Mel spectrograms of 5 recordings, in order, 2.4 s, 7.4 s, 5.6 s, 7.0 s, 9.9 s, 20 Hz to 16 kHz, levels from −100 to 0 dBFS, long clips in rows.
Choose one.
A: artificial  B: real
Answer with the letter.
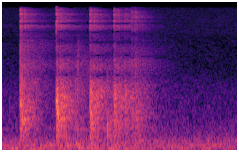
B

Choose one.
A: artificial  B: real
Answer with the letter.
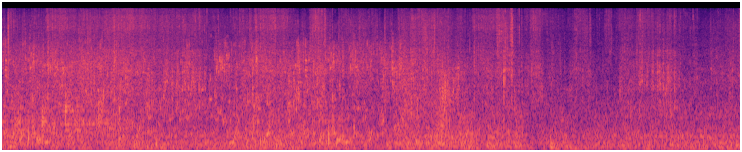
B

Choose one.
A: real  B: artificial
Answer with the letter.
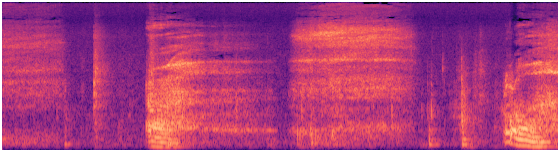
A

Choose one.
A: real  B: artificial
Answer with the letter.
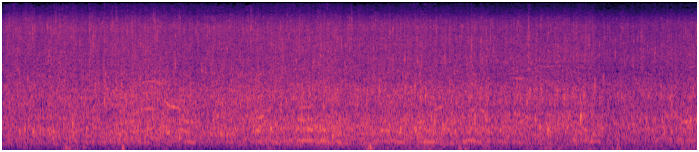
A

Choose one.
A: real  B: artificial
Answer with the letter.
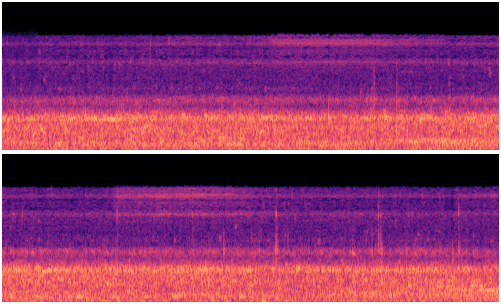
A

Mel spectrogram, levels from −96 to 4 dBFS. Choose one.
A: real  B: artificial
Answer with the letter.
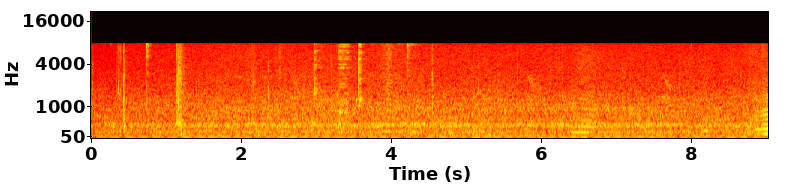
A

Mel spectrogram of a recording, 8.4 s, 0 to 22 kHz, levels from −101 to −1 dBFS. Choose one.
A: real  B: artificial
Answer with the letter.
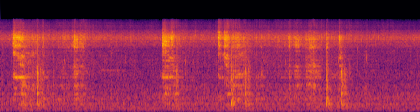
B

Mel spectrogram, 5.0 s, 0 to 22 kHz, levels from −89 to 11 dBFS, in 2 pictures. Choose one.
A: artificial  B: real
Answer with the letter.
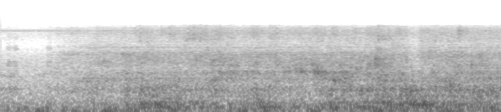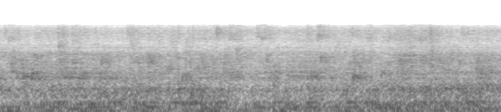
A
